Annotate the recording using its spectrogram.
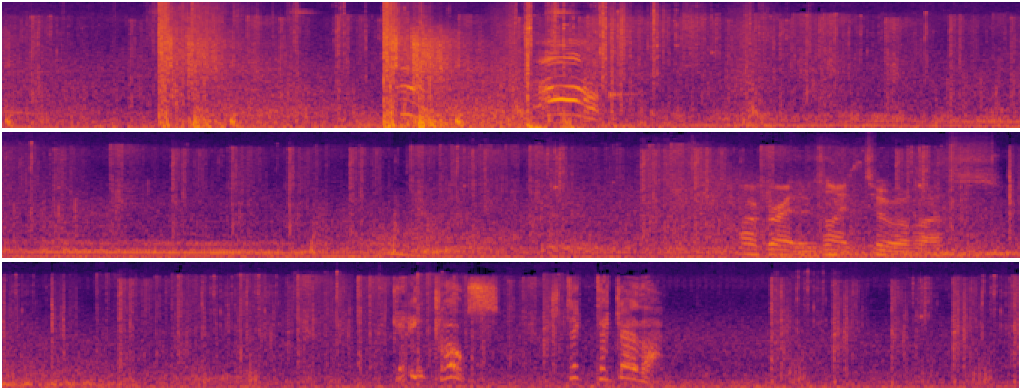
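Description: Footsteps crunch steadily over dirt and grass.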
